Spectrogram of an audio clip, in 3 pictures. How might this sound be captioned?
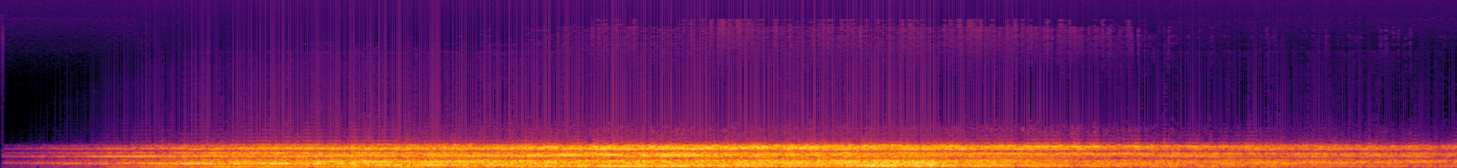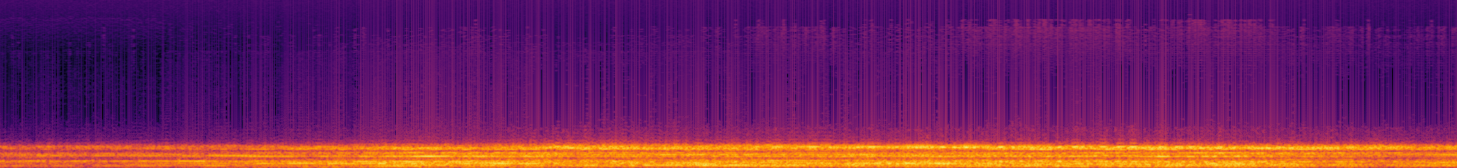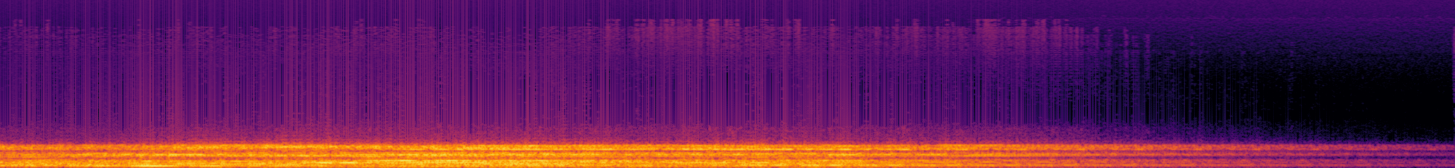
haunting ambient lunar soundscape
soundscape, ambient, lunar, haunting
